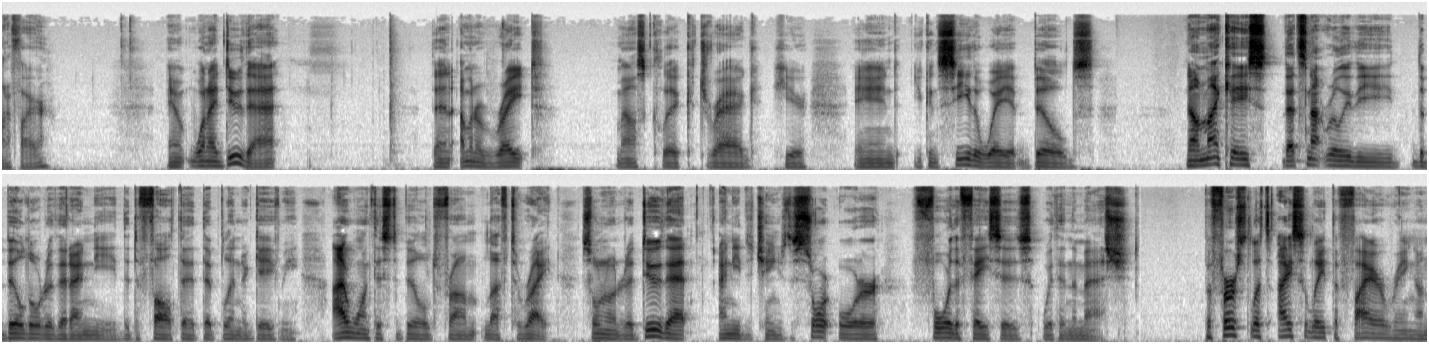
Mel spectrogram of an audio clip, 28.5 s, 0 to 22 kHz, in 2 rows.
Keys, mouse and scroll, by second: 5.2-7.1 drag, 27.6-28.5 middle drag.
